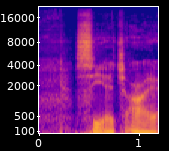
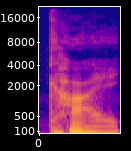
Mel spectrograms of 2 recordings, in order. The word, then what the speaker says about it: chi: notice please the pronunciation c-h-i i know it seems like and it's may even be tempting to pronounce this as chi but the correct pronunciation is kai ki chi square distribution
